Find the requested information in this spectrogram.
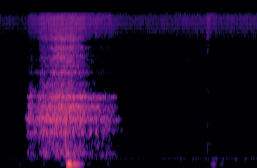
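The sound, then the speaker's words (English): One slow, deep breath is drawn in and let out, swelling to a soft peak and then fading. A faint puff of breath follows later, with no talk. “Let's take that moment to take that one deep breath. Let's begin. In,”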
